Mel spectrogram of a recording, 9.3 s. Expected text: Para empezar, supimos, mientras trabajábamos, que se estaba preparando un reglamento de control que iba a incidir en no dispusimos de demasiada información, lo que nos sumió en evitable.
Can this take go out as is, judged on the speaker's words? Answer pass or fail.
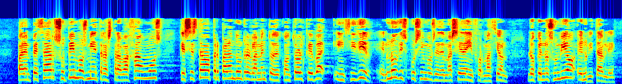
pass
